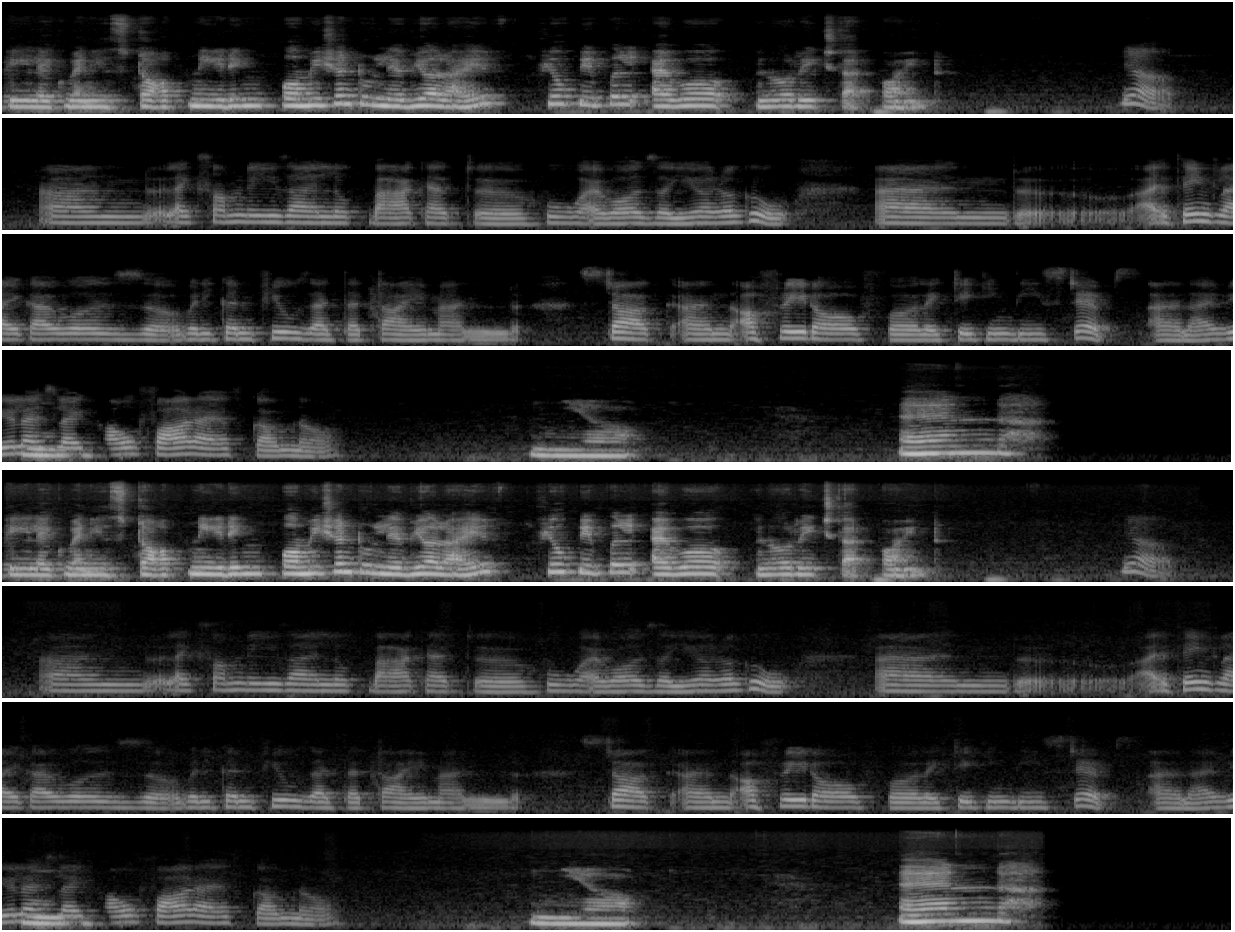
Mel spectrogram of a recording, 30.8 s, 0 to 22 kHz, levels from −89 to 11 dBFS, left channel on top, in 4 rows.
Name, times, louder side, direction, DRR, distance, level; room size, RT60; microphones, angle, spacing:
voice 1, 0.0-3.1 3.4-5.8 23.2-23.5 26.4-27.1 28.7-29.6, right 1 dB, 65° right, 1.1 m, -24 dB
voice 2, 7.0-7.3 7.9-25.2, left 2 dB, 30° left, 0.5 m, -35 dB
14.0 x 10.5 x 2.9 m
head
